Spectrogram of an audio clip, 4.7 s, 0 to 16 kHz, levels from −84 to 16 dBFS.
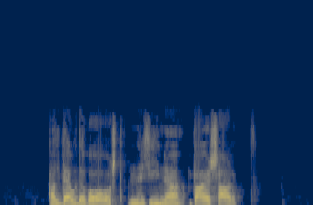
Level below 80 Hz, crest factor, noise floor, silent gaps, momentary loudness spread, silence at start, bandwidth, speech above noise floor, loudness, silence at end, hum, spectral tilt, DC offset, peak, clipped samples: -56 dBFS; 16 dB; -74 dBFS; none; 7 LU; 0.75 s; 7.4 kHz; 60 dB; -14 LUFS; 1.15 s; none; -6.5 dB/octave; under 0.1%; 0 dBFS; under 0.1%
